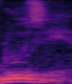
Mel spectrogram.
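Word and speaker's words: לוז: 이곳 원래 이름은 루스라고 그랬죠. 히브리 발음으로는 루즈예요. 루즈. 이 루즈는 똑같은 발음을 가진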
